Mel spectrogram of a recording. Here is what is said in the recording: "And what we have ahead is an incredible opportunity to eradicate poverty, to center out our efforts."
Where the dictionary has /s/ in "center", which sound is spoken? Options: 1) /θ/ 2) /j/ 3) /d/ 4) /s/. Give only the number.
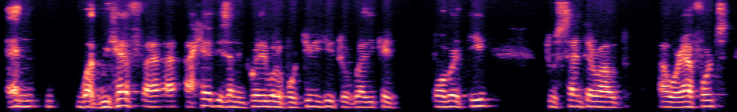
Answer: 4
